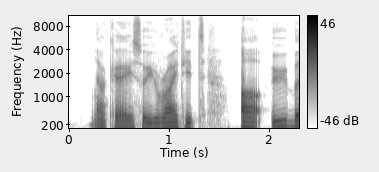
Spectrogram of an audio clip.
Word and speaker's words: au: Thing is not ending with as with France OK So it does mean that this countries masculine and the proposition you will have to use is o OK So you write it a then you pronounce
